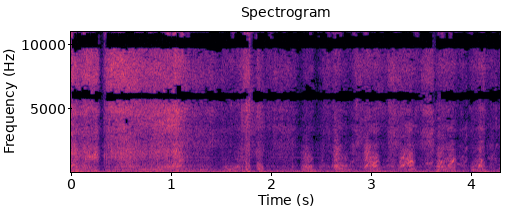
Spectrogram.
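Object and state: Fabric car seat upholstery.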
